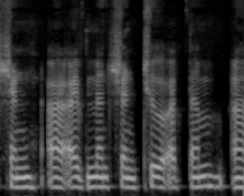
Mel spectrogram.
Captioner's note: speaking alternate language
